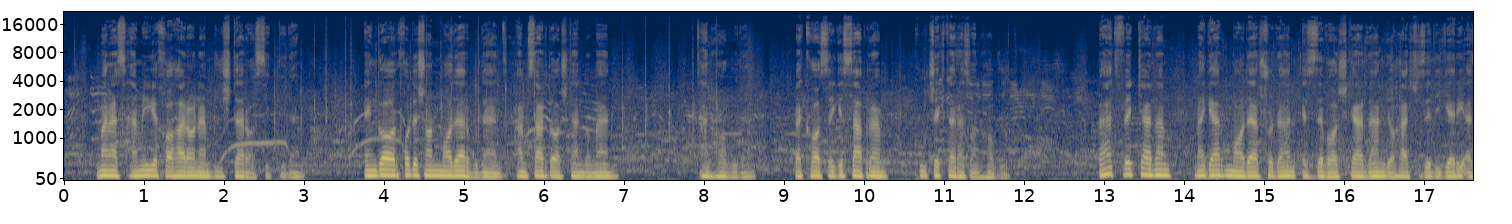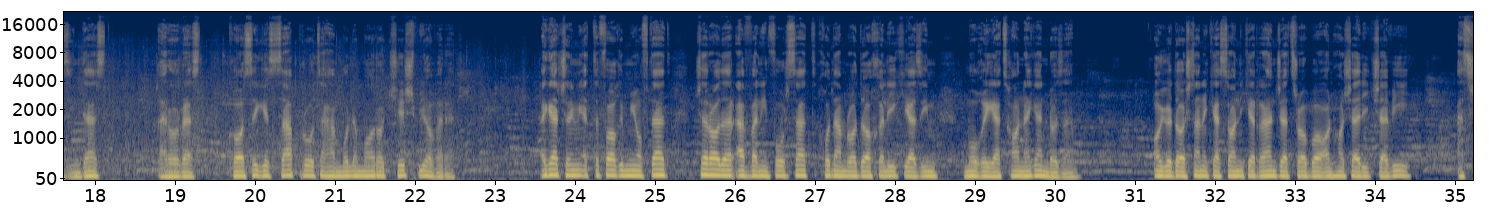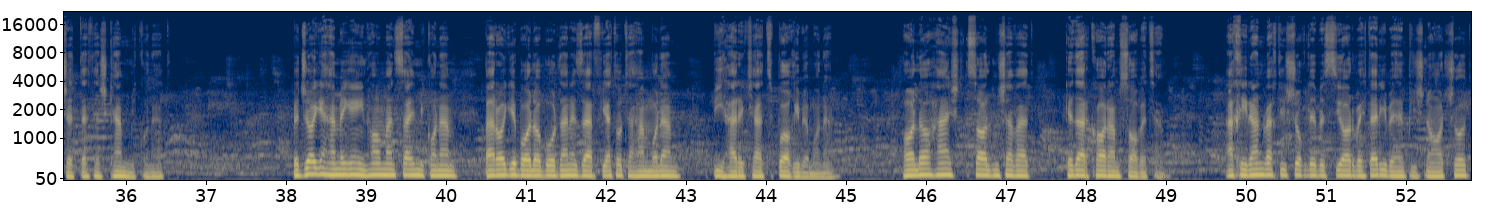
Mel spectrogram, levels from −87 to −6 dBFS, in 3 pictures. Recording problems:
chatter from many people; noticeable; throughout; 20 dB below the speech

